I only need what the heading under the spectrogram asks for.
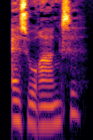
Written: ASSURANCEN

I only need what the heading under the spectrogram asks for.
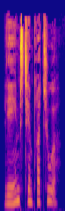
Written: legemstemperatur

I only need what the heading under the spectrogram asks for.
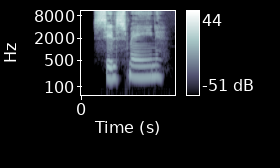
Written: selvsmagende

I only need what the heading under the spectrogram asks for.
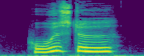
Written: hovedstøde

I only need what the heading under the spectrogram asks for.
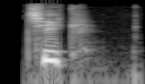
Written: tic

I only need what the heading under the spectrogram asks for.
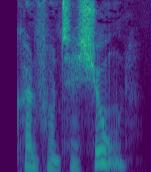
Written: konfrontation

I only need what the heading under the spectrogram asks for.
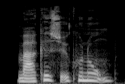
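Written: markedsøkonom

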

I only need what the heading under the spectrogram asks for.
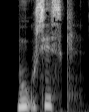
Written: musisk

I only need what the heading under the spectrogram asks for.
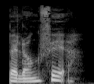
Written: BALLON

